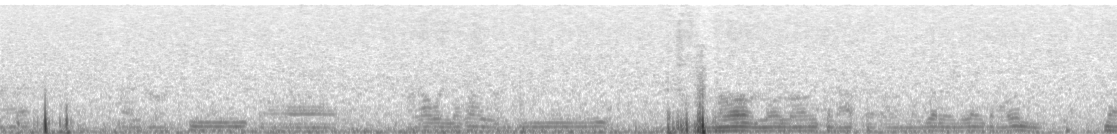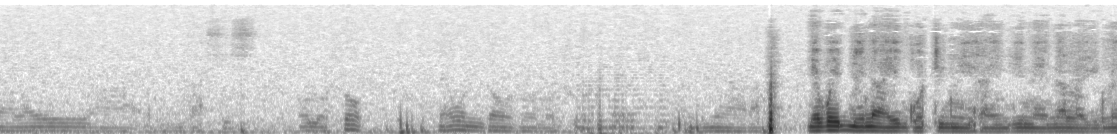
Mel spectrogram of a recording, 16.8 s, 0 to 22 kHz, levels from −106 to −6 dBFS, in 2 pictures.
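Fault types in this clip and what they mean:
Generation loss: The speech sounds swirly, smeared and hollow throughout, more so than one lossy encode at a moderate rate would leave. Consonant attacks blur. Nothing is present above 18.6 kHz. This points to AAC-style coding near 96 kbit/s, likely applied again and again, perhaps around fifteen times. Each new pass quantises on a shifted frame grid, so the noise and spectral holes keep piling up.
Robotic sound from repeated short buffers: From 12.69 to 13.40 s the speech becomes a rigid, metallic buzz at 200 Hz. It still roughly follows the speech's rhythm. The likely cause is audio arriving too seldom. Playback then fills the gaps by looping the last short chunk, which fits a buffer of about 5 ms. Most of the real audio in that stretch seems skipped and replaced by the repeats.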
